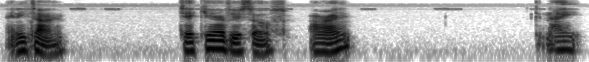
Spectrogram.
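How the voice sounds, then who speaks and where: A man acting a warm, teasing young suitor in a romantic audio roleplay, talking casually and intimately to the listener. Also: medium pitch, slow pace, gravelly, slight background noise. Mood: tender, reassuring. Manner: casual, gently teasing, conversational with soft chuckles.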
